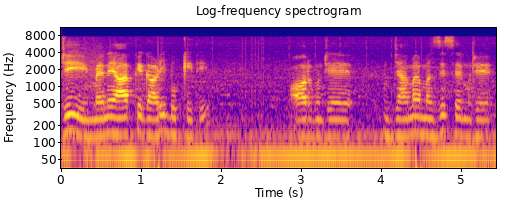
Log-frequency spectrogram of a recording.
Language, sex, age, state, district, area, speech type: Urdu, male, 45-60, Delhi, Central Delhi, urban, spontaneous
